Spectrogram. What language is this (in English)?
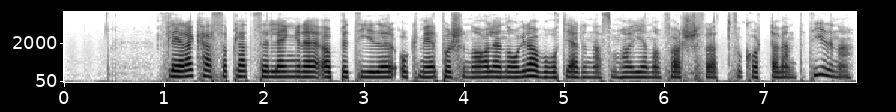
Swedish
